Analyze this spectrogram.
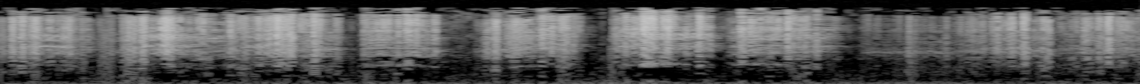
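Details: Repeated bursts of dry tearing and scraping noise, irregular and high-pitched, rising and fading about every second in a small indoor room, with no animal calls.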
